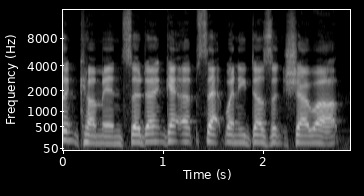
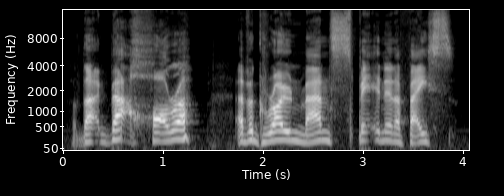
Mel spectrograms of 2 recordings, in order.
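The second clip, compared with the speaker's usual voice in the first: louder, hammed-up dramatic outrage; mock horror; 5 semitones higher, 9 dB louder than usual. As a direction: ham up the horror for laughs. Mock-dramatic about the spit.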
